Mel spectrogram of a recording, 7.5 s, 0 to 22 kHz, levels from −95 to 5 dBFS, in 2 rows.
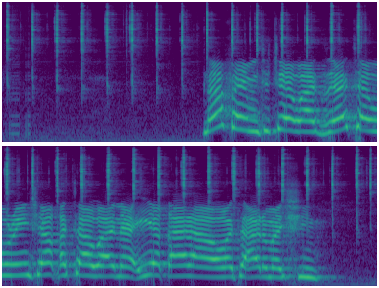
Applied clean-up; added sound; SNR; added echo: none; Bicycle; 12 dB; none.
